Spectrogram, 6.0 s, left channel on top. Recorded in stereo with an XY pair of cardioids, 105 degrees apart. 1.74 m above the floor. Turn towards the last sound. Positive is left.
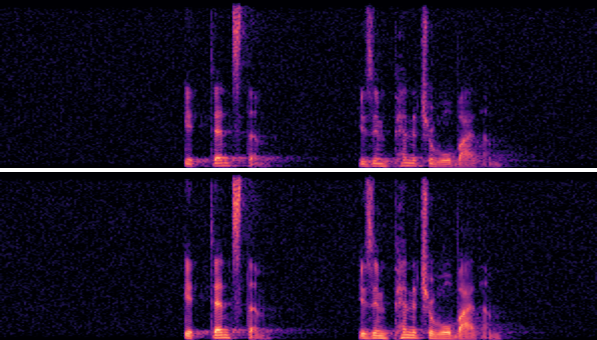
turn(degrees=-45)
